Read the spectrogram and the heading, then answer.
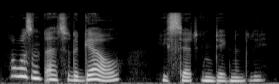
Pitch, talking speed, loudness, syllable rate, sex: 210 Hz, 170 wpm, -18 LUFS, 5.5 syllables/s, female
